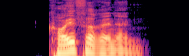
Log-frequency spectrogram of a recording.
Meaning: plural of Käuferin
- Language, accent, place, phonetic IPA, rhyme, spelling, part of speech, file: German, Germany, Berlin, [ˈkɔɪ̯fəʁɪnən], -ɔɪ̯fəʁɪnən, Käuferinnen, noun, De-Käuferinnen.ogg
